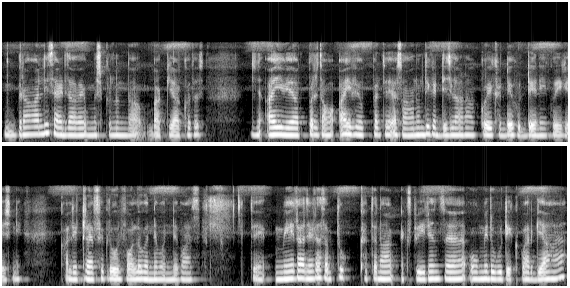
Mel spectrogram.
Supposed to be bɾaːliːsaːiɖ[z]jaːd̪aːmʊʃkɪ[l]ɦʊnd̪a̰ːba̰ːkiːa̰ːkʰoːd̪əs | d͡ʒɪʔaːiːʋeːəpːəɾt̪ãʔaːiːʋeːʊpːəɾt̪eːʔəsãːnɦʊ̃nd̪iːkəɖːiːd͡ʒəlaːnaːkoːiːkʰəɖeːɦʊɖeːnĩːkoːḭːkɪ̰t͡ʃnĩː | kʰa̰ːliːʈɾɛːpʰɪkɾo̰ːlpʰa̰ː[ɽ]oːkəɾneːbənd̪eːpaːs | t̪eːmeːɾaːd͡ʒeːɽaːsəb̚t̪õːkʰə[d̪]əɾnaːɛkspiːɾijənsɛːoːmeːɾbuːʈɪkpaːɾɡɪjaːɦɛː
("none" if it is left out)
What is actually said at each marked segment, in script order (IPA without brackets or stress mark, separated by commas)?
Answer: z, l, l, t̪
